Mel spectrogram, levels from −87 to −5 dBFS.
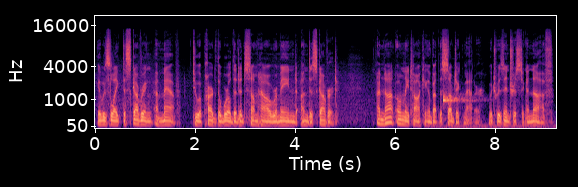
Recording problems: rain or running water; noticeable; throughout; 10 dB below the speech

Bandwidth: 14.5 kHz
